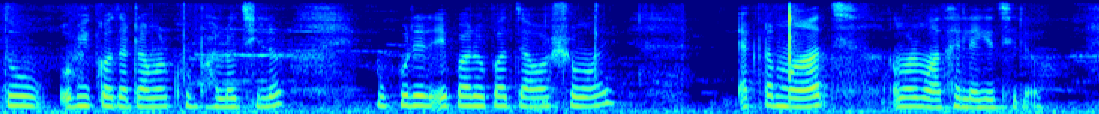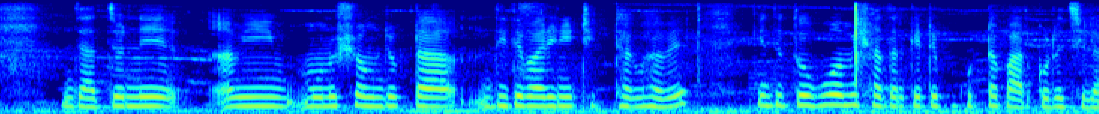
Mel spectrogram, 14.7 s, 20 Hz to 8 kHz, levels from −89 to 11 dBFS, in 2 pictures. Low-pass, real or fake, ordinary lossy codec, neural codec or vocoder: 7.2 kHz; real; none; none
